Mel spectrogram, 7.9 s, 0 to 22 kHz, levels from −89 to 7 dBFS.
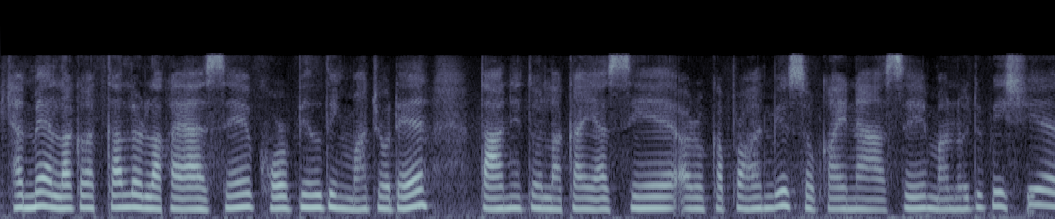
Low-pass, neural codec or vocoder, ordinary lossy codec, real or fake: none; codec, 16 kHz, 1 kbps, X-Codec, WavLM features, trained on Multilingual LibriSpeech; none; fake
